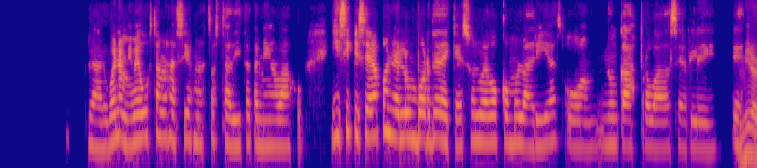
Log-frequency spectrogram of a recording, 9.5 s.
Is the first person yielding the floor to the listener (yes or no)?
yes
